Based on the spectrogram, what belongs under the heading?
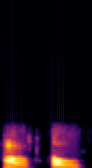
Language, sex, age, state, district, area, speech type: Odia, male, 45-60, Odisha, Nuapada, urban, conversation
